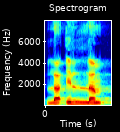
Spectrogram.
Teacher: کلا لئن لم، یہاں نون ساکن کے بعد حروف یرملون میں سے لام آنے کی وجہ سے نون ساکن میں ادغام بلا غنہ یعنی بغیر غنہ کی ادغام ہوگا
